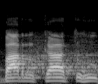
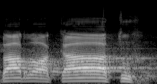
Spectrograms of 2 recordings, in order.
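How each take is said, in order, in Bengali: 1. 'bar' এর পরের স্বরধ্বনিটি বাদ যায়। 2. 'bar' এর পরের স্বরধ্বনিটি স্পষ্টভাবে থাকে।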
